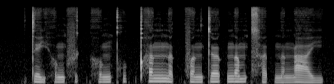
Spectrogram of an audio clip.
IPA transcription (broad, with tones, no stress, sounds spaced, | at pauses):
t̪ e˨˩ j h ʊ˨˩ ŋ f ɪ˨ k̚ h ʊ˨˥ ŋ kʷʰ ɪ˧ k̚ pʰ ɐ˥ ŋ n̪ ɐ˨˥ k̚ f ɐ˧ ŋ t̪ œː˥ k̚ ŋ ɐ˥ m t͡sʰ ɐ˨ t̚ n̪ ɐ˨˧ ŋ aː˨ j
